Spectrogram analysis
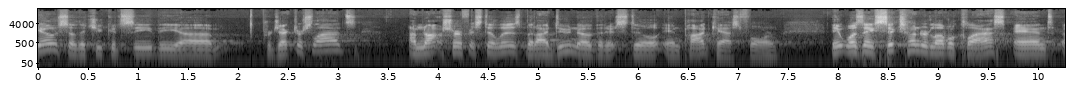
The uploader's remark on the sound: At the 11:00 traditional service. Alabaster First United Methodist Church.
